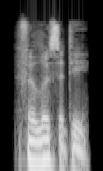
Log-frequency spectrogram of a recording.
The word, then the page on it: Felicity: English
